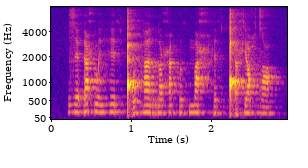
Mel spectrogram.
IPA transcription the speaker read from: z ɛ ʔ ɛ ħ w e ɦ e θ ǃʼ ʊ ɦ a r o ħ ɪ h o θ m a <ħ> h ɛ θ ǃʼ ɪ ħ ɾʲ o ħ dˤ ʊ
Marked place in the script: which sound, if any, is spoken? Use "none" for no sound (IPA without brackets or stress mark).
ħ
